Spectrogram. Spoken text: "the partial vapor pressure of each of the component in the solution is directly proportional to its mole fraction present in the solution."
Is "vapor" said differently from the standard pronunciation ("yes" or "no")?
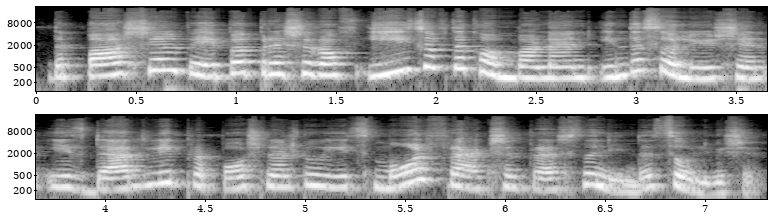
yes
